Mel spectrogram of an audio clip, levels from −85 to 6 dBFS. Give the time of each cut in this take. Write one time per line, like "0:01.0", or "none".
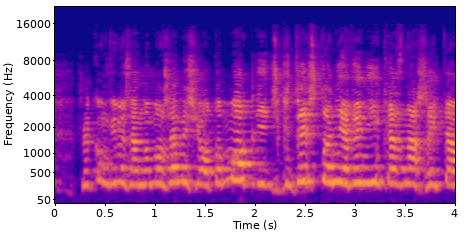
none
